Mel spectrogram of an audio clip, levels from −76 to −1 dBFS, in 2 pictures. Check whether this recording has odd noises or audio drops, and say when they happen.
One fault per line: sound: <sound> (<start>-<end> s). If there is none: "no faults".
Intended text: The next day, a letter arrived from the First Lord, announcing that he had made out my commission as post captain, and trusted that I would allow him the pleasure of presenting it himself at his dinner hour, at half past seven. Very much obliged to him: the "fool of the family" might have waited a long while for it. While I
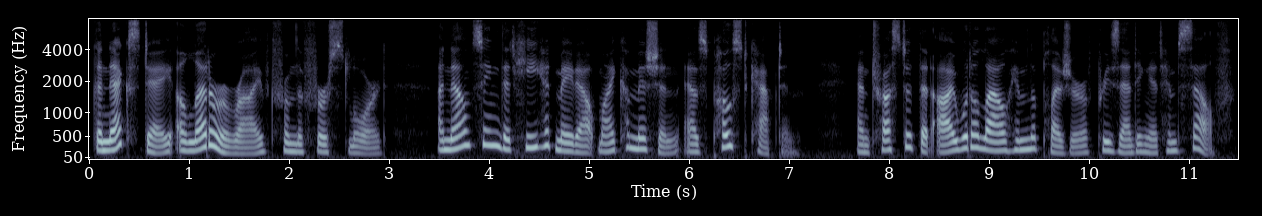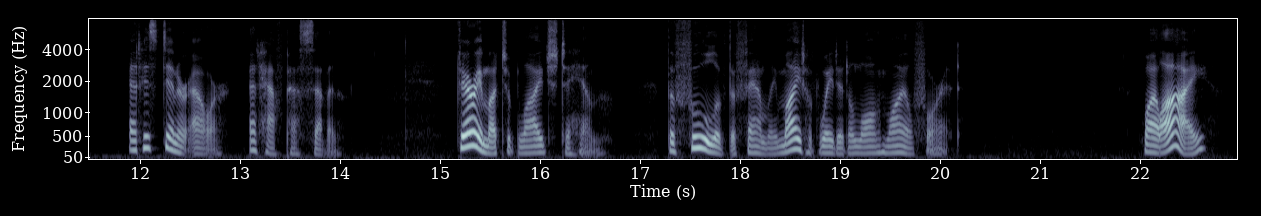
no faults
